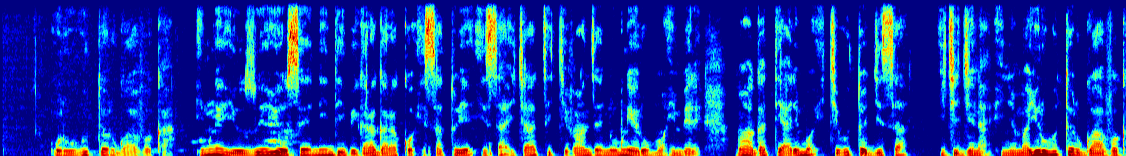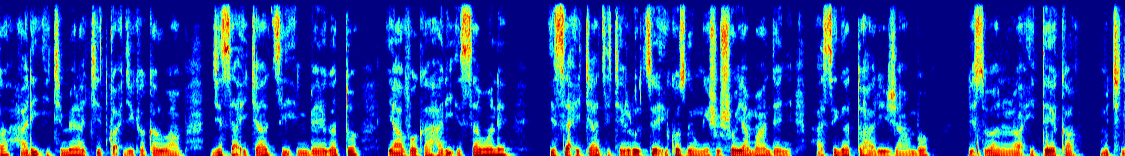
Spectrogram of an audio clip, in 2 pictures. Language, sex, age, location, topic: Kinyarwanda, male, 18-24, Kigali, health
